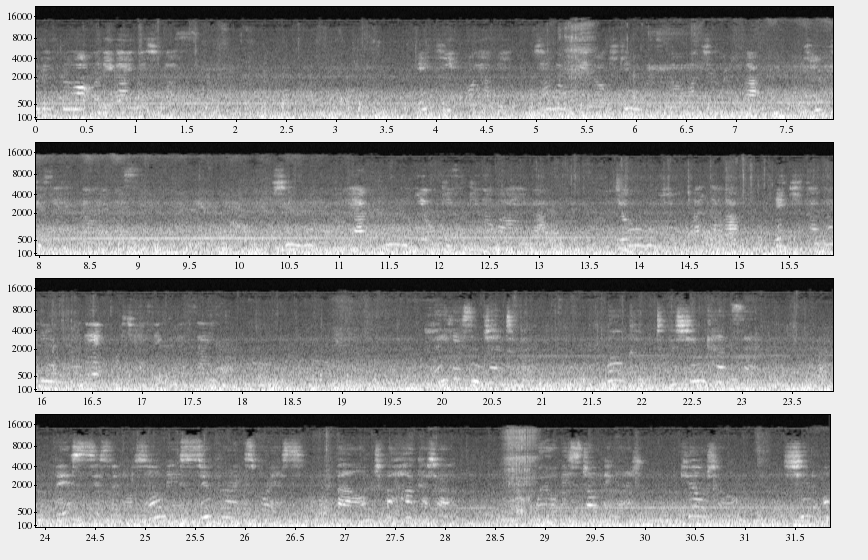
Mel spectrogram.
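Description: Shinkansen bullet train running at speed, heard inside the passenger car as a steady low rumble, with a faint tone rising slowly through the first half.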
